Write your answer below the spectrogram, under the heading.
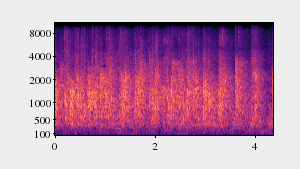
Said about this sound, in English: one more hand of applause.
